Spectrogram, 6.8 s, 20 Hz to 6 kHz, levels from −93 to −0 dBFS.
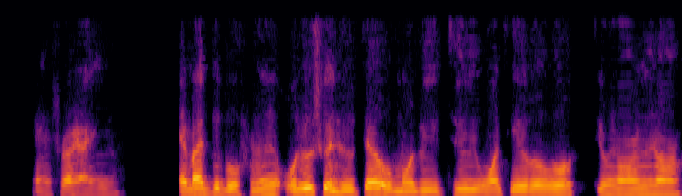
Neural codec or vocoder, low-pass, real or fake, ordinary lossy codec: codec, 16 kHz, 1.1 kbps, Voila-Tokenizer; 5.4 kHz; fake; none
